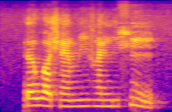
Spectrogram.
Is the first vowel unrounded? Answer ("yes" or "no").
yes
